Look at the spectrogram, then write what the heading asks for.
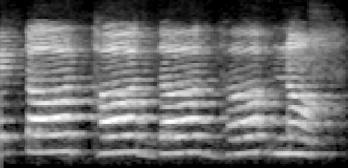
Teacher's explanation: ऐसे ही आप बोलेंगे त, थ, द, ध, न, दांत जो है हमारी जीभ जो है दांतों से टकरा रही है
